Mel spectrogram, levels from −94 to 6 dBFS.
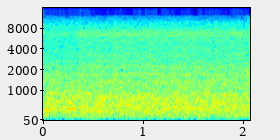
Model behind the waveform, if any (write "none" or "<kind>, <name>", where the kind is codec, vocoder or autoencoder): none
